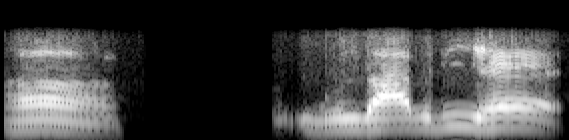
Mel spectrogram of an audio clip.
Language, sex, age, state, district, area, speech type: Hindi, male, 60+, Bihar, Darbhanga, urban, conversation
